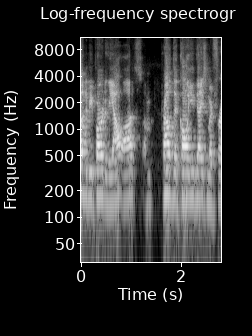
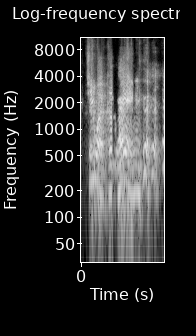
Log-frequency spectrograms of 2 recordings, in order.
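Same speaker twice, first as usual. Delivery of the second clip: drawn-out kerrang; 5 semitones higher, much slower than usual. Retold or imitated. Imitating the tractor engine noise.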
